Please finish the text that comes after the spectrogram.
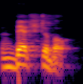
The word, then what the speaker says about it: vegetable: Now, if we take a look at the word vegetable, we see that it has this extra E, this extra sound in the word.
